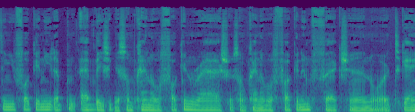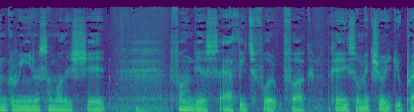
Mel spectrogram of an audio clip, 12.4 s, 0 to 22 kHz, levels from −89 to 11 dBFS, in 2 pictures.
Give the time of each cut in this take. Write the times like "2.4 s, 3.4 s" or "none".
1.7 s, 6.0 s, 10.5 s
